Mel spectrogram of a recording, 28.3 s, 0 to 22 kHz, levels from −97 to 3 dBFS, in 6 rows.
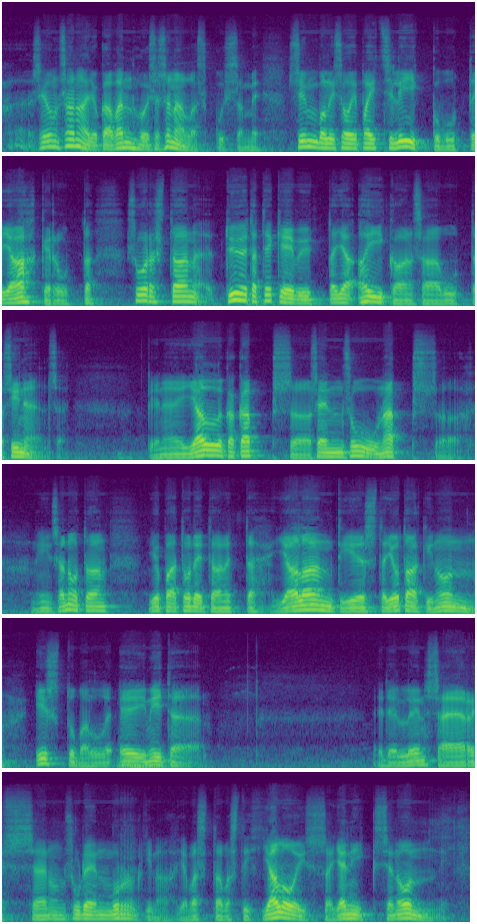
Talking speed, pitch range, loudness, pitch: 95 wpm, 85-120 Hz, -19 LUFS, 100 Hz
